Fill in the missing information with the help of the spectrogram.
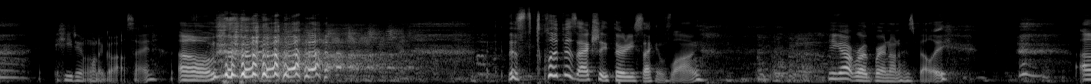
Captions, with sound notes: He didn't want to go outside. (chuckles) (laughter) This clip is actually 30 seconds long. He got rugburn on his belly.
